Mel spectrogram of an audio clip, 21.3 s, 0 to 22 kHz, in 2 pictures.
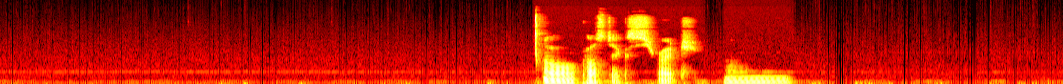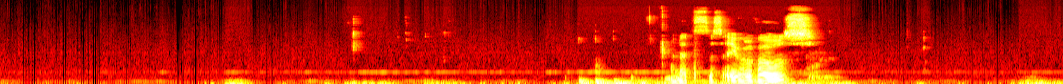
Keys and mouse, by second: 0.5-5.9 middle drag, 6.7-13.9 drag, 15.0 ctrl+s, 19.8 shift+a.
